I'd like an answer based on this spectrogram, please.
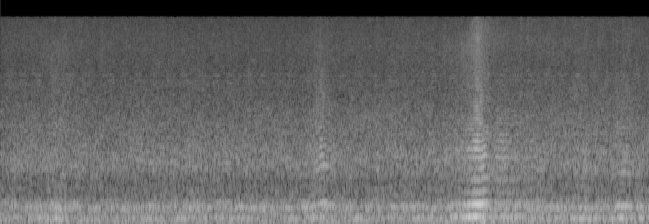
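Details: Bees swarming from their hive hum steadily, a thick layered drone, with one bee zooming past close by near the end in a rising and falling whine.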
